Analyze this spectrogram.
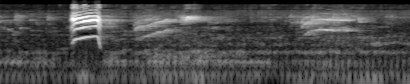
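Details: Long-tailed shrike practising its song: one loud harsh rising rasp is followed by two softer, thinner buzzy notes, then silence.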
